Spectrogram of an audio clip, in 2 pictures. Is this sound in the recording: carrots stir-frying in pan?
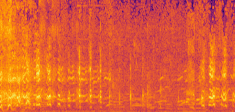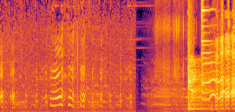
no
